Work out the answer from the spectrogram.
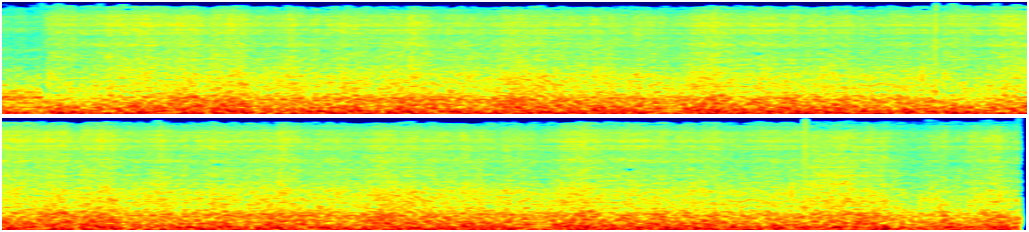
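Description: Steady wind rush buffeting the camera microphone on a motorcycle moving at road speed, with engine and road noise underneath.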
